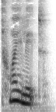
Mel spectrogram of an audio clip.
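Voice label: "twilit", English, British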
